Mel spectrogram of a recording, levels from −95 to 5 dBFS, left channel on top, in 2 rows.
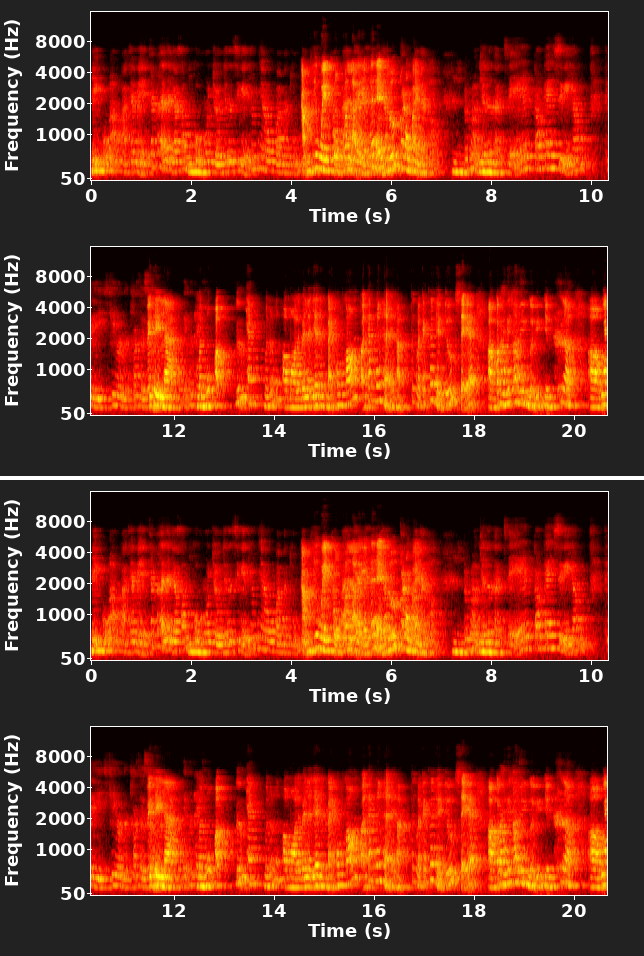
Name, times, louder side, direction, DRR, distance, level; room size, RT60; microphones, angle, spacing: voice 1, 0.0-4.3 4.8-11.9 12.1-12.5 13.2-13.4 14.7-15.1 18.5-18.9 19.6-19.9, right 1 dB, 85° right, -8 dB, 1.5 m, -35 dB
voice 2, 1.9-2.3 4.2-6.6 7.2-7.5 7.7-8.1 11.4-12.0 12.4-12.9 13.2-20.6, left 1 dB, 15° left, -1 dB, 0.4 m, -28 dB
2.6 x 2.1 x 3.0 m, 0.91 s
head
